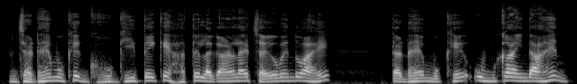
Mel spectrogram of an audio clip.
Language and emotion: Sindhi, disgusted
